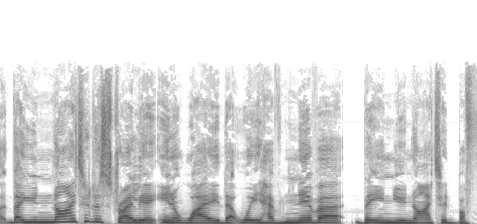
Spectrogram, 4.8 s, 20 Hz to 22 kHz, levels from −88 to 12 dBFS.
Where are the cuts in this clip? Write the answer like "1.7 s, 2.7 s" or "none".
none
